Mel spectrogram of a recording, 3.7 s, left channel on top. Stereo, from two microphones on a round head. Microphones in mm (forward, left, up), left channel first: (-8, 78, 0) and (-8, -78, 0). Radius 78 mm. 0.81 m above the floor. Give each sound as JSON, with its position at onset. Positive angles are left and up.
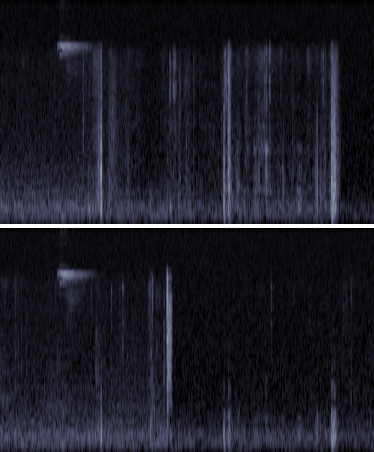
{"t": 0.6, "sound": "a bird", "side_deg": 0, "distance_m": 7.5}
